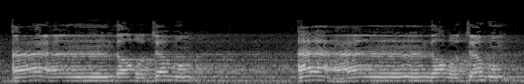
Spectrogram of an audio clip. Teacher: يأتون بألف بينهما، يسمونها الألف ألف الفصل، يسميها القراء ألف الفصل، يدخلون ألف بين الهمزتين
